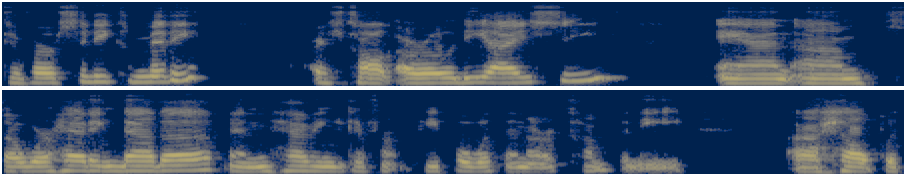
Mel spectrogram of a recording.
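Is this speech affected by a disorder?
Yes: cleft lip and palate; congenital cleft lip and cleft palate, 60 plus surgeries.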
